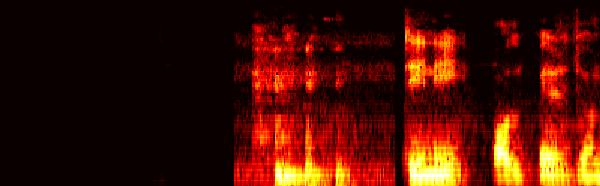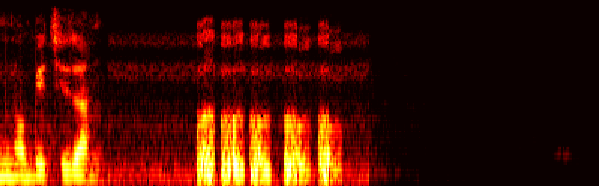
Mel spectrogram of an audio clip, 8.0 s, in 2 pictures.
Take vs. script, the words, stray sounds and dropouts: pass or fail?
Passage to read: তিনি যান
fail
